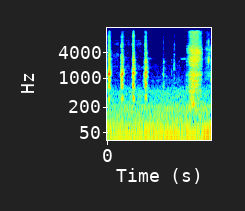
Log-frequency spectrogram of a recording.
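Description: A man laughing hard: a quick run of 'ha-ha' bursts at about four a second that trails off, then a sharp breath in near the end.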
